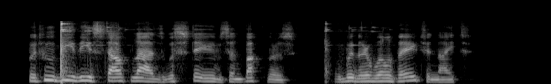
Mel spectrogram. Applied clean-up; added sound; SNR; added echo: neural mask model RNNoise.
